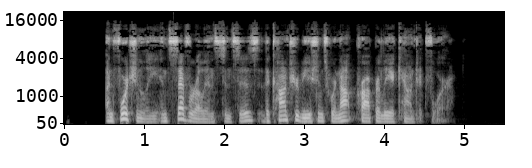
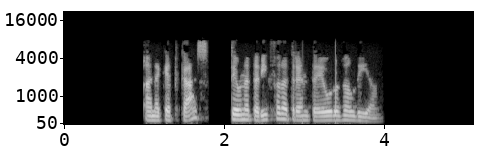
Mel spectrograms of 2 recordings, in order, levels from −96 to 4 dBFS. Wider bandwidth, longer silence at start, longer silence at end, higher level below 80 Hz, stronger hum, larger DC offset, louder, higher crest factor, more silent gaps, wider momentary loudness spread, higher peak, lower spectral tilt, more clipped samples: first, 15.5 kHz vs 7.8 kHz; second, 0.55 s vs 1 s; second, 0.75 s vs 1.2 s; about the same, -58 dBFS vs -60 dBFS; neither; neither; about the same, -16 LUFS vs -18 LUFS; about the same, 20 dB vs 18 dB; second, none vs 1.82-2.08 s; first, 13 LU vs 8 LU; about the same, 0 dBFS vs -2 dBFS; second, -2.5 dB/octave vs -4.5 dB/octave; neither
